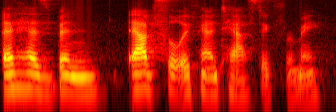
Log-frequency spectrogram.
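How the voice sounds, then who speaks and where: A woman's voice: low-pitched, fairly quick, darkish tone. A woman in her fifties telling a personal story in an earnest, detailed and slightly rambling way. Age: 50s. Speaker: client giving a testimonial.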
